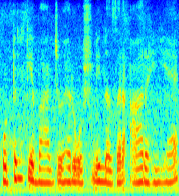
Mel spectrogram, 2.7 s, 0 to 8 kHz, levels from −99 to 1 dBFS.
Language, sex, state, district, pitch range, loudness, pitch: Hindi, female, Himachal Pradesh, Shimla, 200-225 Hz, -16 LUFS, 210 Hz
